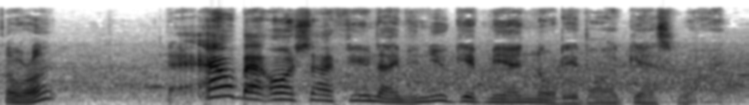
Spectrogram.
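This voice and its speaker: An actor playing a chummy but slyly threatening peasant in a comic fantasy audio drama. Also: male voice, medium pitch, very animated, normal speed, close to an everyday voice. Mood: coaxing. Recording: noisy outdoor ambience.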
